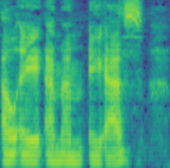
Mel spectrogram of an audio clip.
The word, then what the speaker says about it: Lammas: So the first of those holidays is Lammas, or Lammas, or Llamas. It's Lammas. And then there's another version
